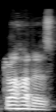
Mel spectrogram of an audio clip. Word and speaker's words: Drogheda: There's a G in Drogheda, but Drogheda never gets the G pronounced. But not anybody who hasn't been always says Drogheda.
